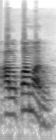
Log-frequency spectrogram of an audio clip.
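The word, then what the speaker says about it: القمرُ: উচ্চারণ কিন্তু হচ্ছে হ্যাঁ যেমন ওয়াল কমার বা আল কামারু এই যে আলিফ লামের উচ্চারণটা হচ্ছে অর্থাৎ আল কামারু এই জায়গায় উচ্চারণ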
